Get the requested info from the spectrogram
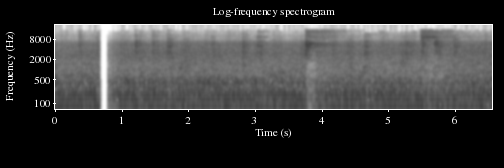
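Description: Loud, steady rumble and clatter of train wheels on the rails, heard at an open passenger-coach window as a train of covered freight wagons passes close alongside. The sound cuts out completely for a split second about a second in.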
